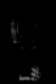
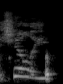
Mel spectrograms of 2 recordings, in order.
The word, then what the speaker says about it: Chile: he's from Chile actually Chile yeah yeah I have to say it correctly yeah not Chile Chile yeah from and um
